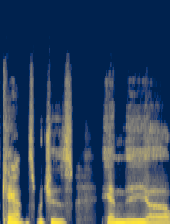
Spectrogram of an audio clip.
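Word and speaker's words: Cairns: c a i r ns but it's pronounced pronounced cans which is in the uh way up in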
